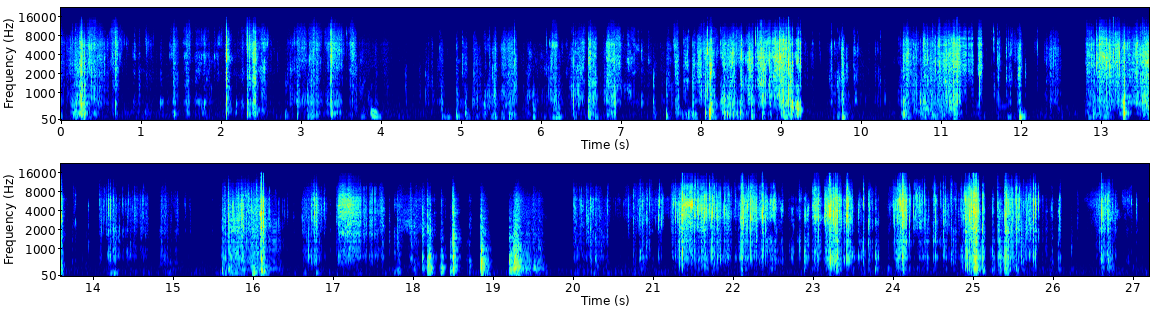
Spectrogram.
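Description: Plastic shrink-wrap and foil trading-card pack wrappers crinkling and tearing as a box is opened and its packs are pulled out and torn open, in irregular bursts with a few sharp crackles.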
